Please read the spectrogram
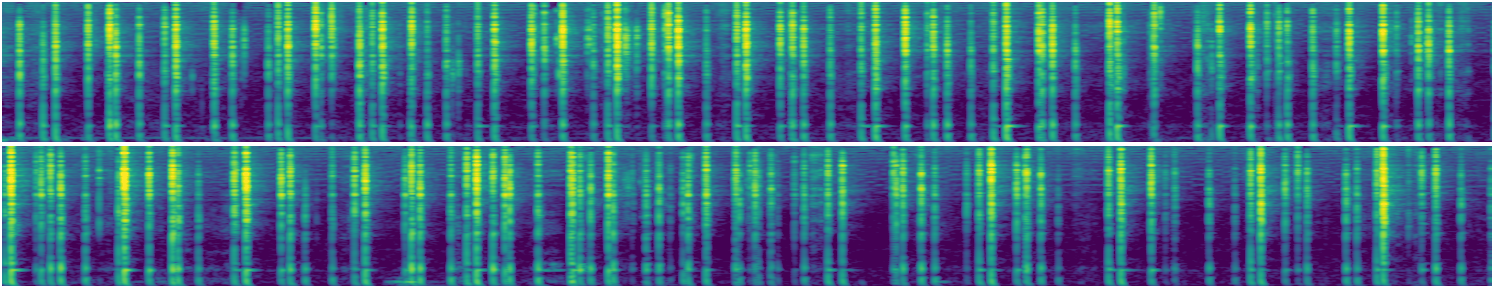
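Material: Aluminum.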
